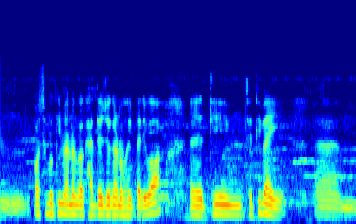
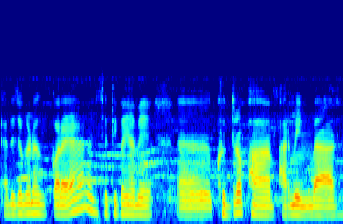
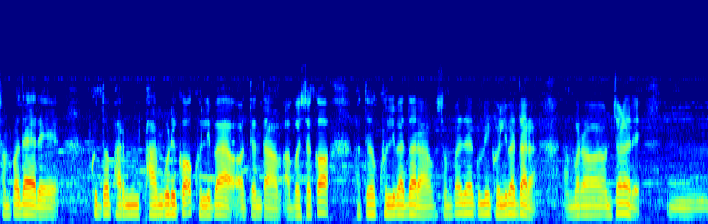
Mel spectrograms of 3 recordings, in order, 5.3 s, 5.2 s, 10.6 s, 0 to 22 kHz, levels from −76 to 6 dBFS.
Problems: constant background noise, continuous background conversations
